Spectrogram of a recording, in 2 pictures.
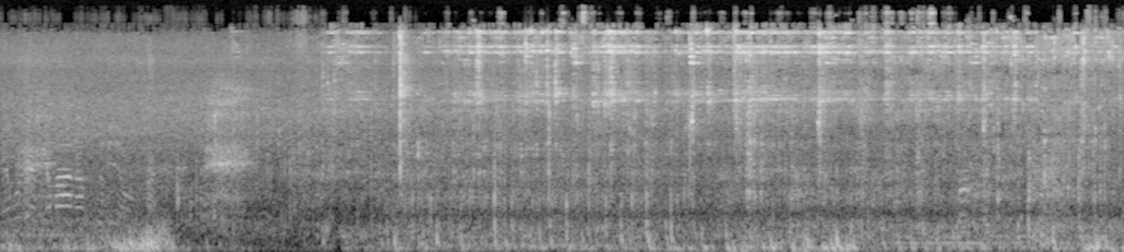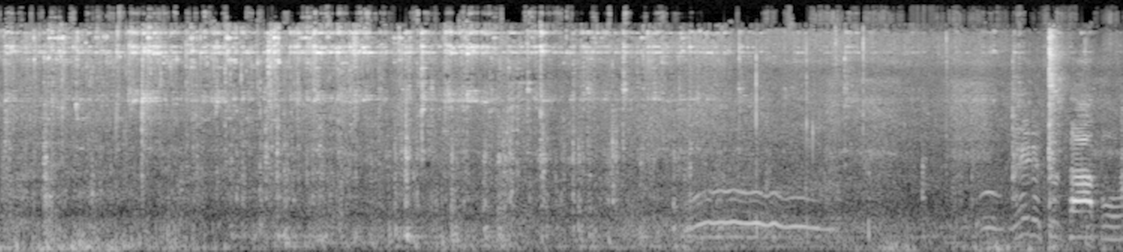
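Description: A logging horse walks up a hill with its working gear, hooves giving a soft, steady clip-clop among rustling and creaking, with a voice talking intermittently over it.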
